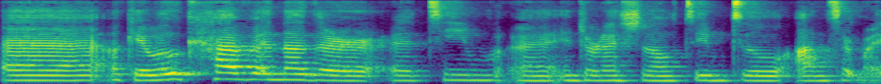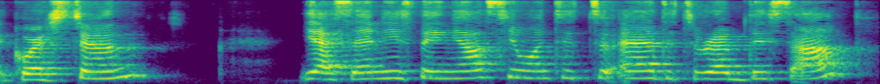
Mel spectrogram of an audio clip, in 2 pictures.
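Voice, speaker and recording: A woman's voice: on the high side, moderate pace. Chatty woman moderating an online conference. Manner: chatty, encouraging, with fillers. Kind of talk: live online conference hosting. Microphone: video call.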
